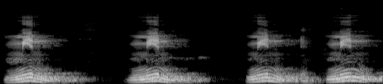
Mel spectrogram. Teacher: karena yang min ketika sukunnya ditulis artinya nunnya ini dibaca dengan jelas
